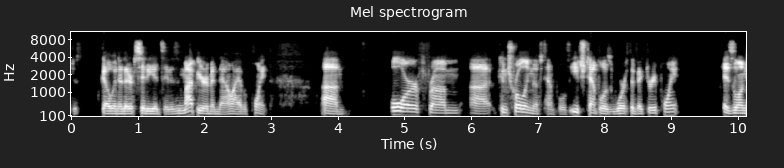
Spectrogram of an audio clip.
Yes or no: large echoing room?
no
